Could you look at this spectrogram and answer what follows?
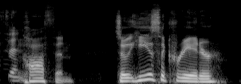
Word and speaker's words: Cawthon: Cawthon.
